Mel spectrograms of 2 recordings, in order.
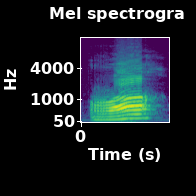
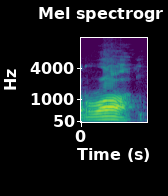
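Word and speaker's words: ر: of the tongue letters and then raw I will say a part time full mouth letter raw okay and then this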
